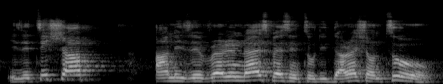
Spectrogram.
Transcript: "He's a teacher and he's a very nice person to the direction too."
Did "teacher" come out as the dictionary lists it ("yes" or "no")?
no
